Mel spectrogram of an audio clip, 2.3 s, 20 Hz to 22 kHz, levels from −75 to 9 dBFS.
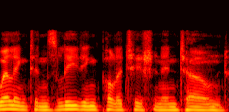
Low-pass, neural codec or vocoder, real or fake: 7.2 kHz; none; real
